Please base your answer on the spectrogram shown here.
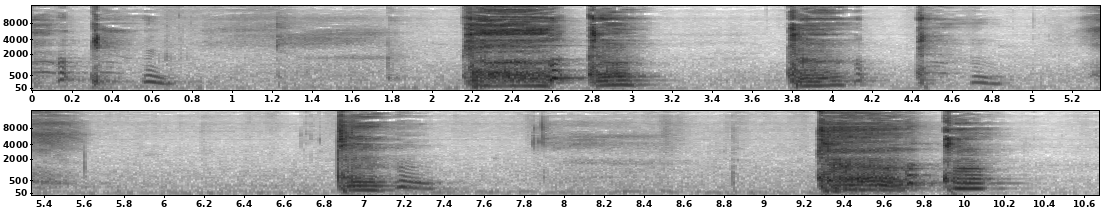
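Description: Repeated harsh, dry cough bursts, four strong and several softer, with short quiet gaps between them, fitting a barking cough.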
